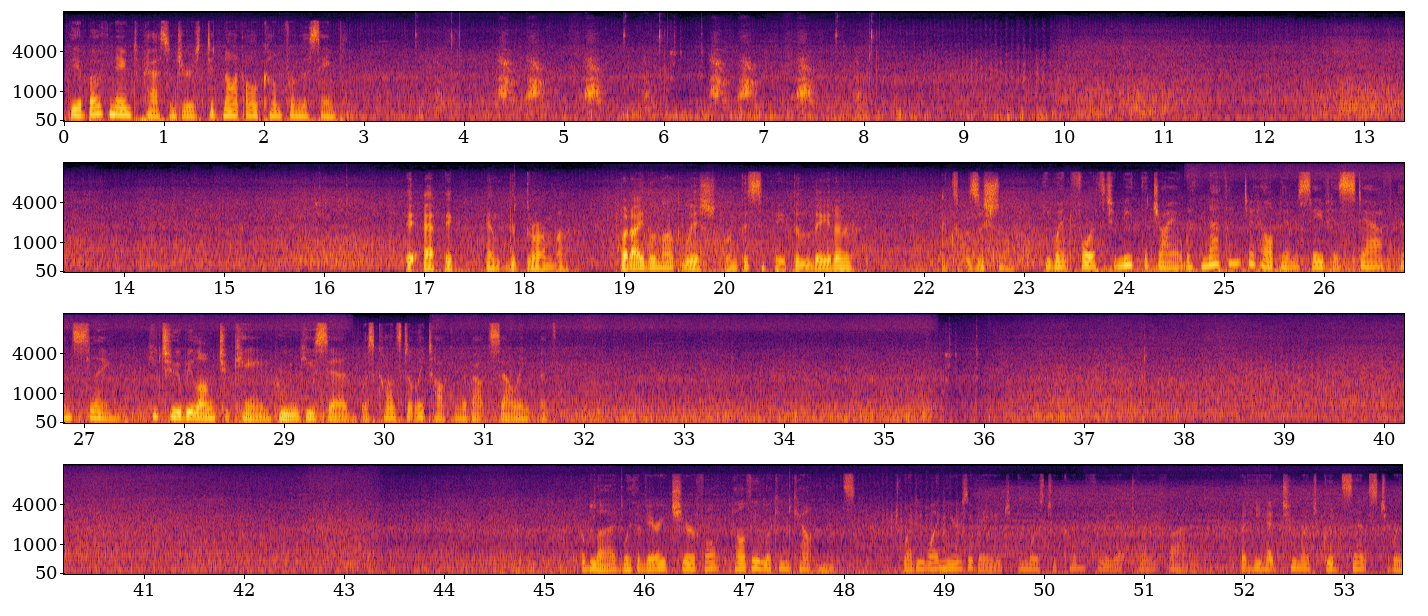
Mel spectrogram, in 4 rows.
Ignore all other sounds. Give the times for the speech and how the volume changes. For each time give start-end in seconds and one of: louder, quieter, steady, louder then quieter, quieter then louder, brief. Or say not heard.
0.1-2.9 brief
16.8-31.8 steady
45.4-53.5 quieter then louder.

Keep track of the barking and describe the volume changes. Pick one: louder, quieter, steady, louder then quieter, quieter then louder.
quieter then louder.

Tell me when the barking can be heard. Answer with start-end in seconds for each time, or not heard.
3.5-8.2.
